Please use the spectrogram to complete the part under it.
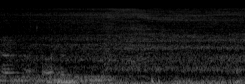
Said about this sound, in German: Wo kommen eigentlich die Geräusche her bei so einem Wasserkocher? Das versucht der Clown gerade rauszufinden.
